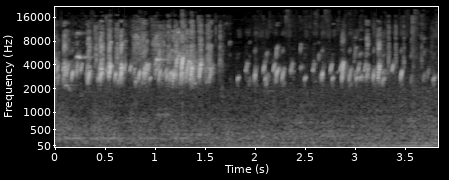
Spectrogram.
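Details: Goldfinch wild twittering for stimulating goldfinch singing. A loud rush of bright chirps and trills gives way after about two seconds to softer, sparser, clipped notes.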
